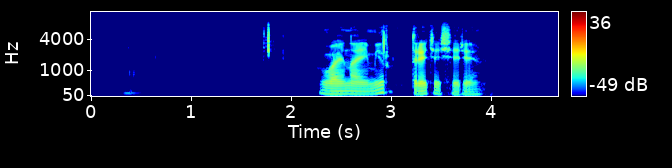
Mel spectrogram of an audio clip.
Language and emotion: Russian, neutral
